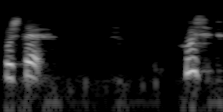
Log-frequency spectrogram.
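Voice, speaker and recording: An actor playing a desperate, guilt-haunted murderer posing as a gardener, raspy and nervous, in 1940s radio mystery style. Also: male voice, measured pace, no room sound, natural voice. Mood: jittery. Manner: nervous, overwrought, melodramatic. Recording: dull vintage 1940s radio recording.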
